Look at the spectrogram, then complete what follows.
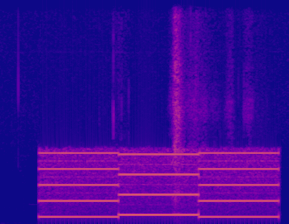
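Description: A Berlin S-Bahn door warning tone: three loud, steady electronic beeps, each about a second long, stepping low, higher, then back to low, with no talking over it.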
